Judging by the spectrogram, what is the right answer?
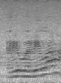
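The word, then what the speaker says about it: rewarewa: Not rewa, not like the bread, but rewa rewa.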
